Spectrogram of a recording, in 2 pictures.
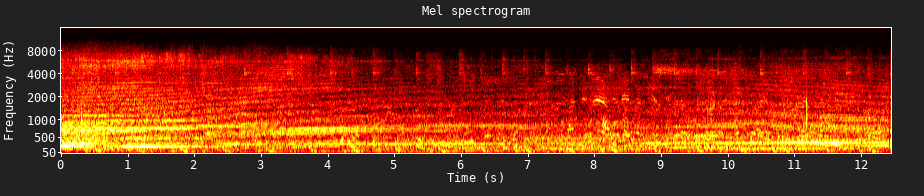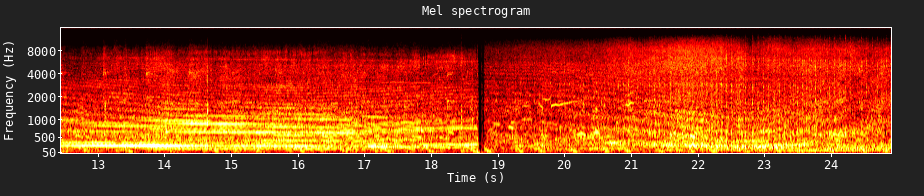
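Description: Two-stroke petrol engine (ZDZ 80) of a large radio-controlled model biplane in flight, its propeller note drifting slowly up and down in pitch as the plane passes overhead. About three-quarters through, the sound breaks off abruptly and comes back as a hissier, brighter engine sound from a low pass.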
